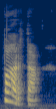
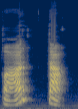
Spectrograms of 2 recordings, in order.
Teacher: поряд сонорний риб і глухий ти їх теж розділимо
